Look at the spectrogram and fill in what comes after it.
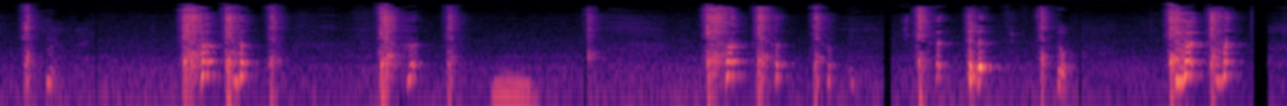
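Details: Persistent dry coughing that won't stop, in repeated clusters of about fifteen coughs over thirteen seconds with short pauses between.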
